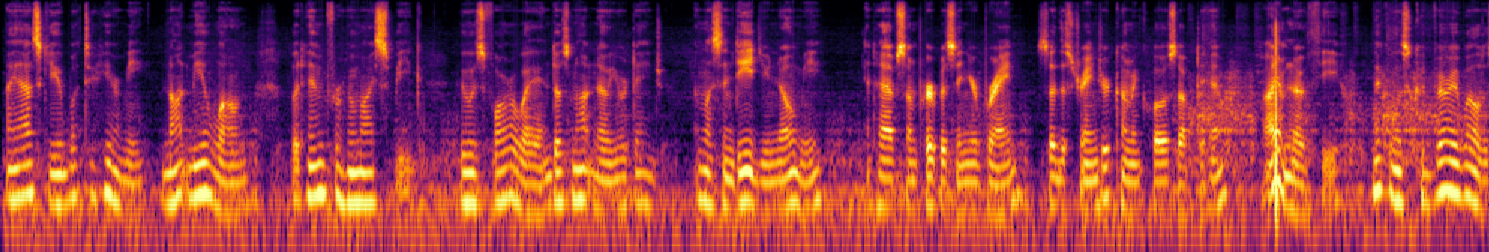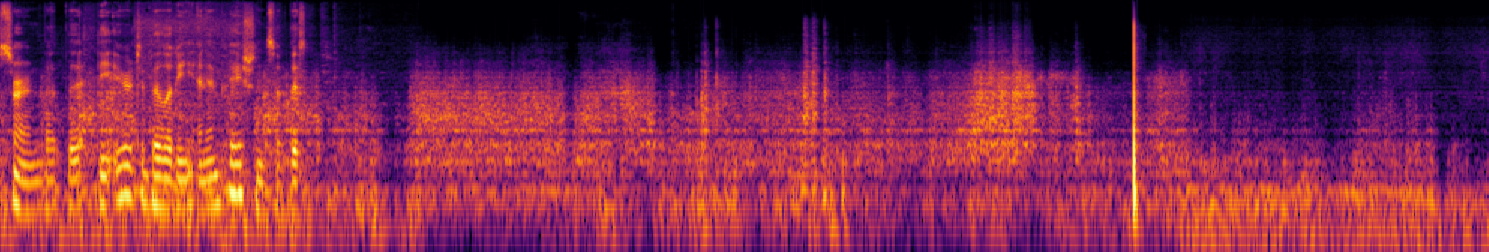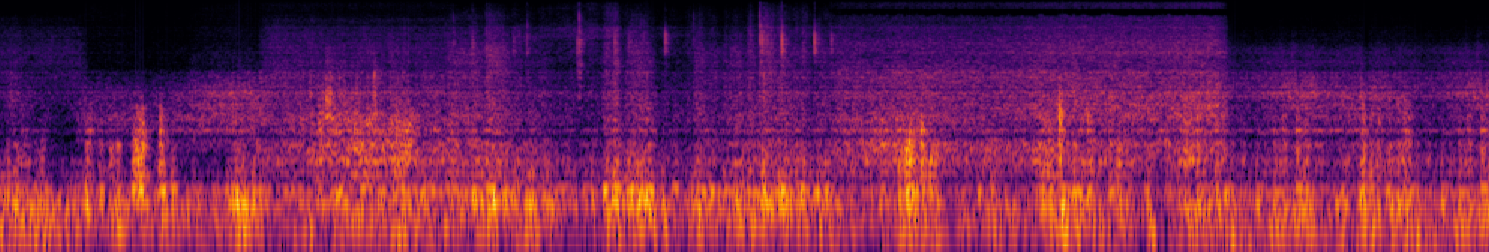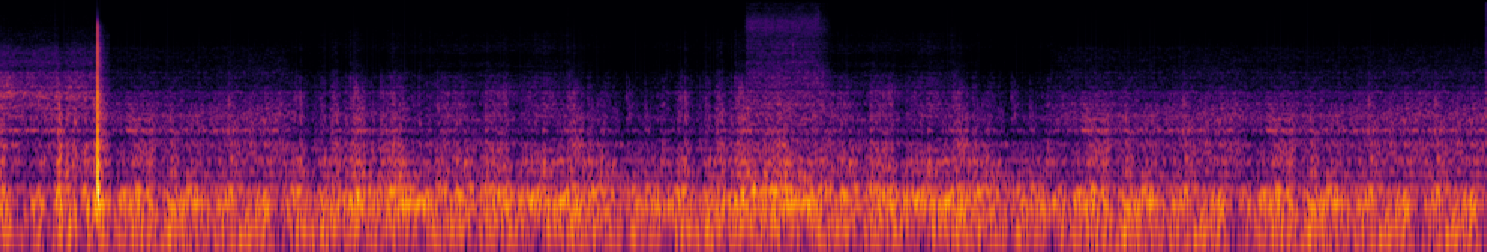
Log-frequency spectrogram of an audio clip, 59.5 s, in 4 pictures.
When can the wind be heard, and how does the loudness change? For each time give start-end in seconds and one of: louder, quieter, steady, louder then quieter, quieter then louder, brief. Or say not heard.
0.0-59.5 steady.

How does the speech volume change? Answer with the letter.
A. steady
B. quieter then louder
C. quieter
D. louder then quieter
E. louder
A.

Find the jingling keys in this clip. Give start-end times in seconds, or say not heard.
16.2-17.4, 52.1-53.0.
